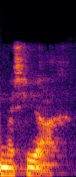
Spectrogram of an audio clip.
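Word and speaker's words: משיח: अब for example आपका topic है द मज़ाया, ठीक है, मशियाख, उसे इसकी सही प्रोनाउंसिएशन है मशियाख, ठीक है।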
